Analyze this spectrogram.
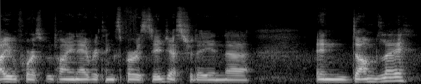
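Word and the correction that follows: Ndombele: Can I say that right? In Dom- in Dombele, yeah. – In Dombele. It was more what we said last week.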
